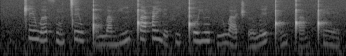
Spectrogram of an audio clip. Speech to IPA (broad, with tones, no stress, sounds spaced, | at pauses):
ǁ ẽ˦ w ɐ˨˥ s ũ˧˩˧ ǀ e˦˨ w ɡ͡ǃ ʉ˩ w a˩ m j ĩ˨˥ ǃ a˦ ħ ẽ˦ j e˩ f i˧˩˧ ǃʰ o˦ j ũ˦ f ɨ˩˧ w a˧˩˧ t͡ʃʼ ɵ˩ w e˨˥ ǃʼ ĩ˩˧ ǃ a˩˧ m ǃʰ ẽ˦˨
